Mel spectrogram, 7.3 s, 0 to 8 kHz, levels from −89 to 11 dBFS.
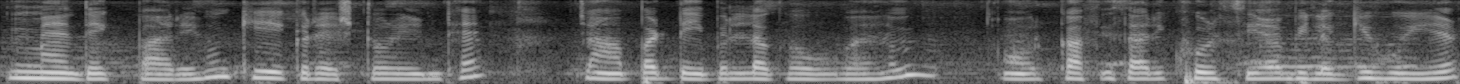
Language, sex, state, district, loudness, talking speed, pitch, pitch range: Hindi, female, Chhattisgarh, Raipur, -16 LUFS, 190 wpm, 200 Hz, 190-220 Hz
